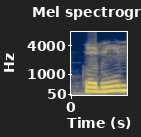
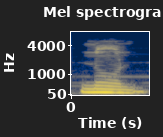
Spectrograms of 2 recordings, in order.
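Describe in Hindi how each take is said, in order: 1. शब्द की शुरुआत में साफ़ k ध्वनि है। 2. शब्द सीधे n ध्वनि से शुरू होता है। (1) "इसे करोन नहीं पढ़ना है" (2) "के जो है यहाँ पर साइलेंट है तो इसे पढ़ेंगे हम नॉन"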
